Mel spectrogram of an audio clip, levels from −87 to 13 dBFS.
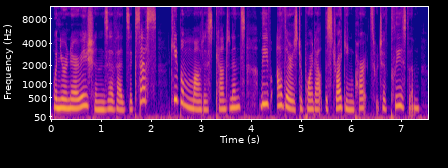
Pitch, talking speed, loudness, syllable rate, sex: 240 Hz, 175 wpm, -18 LUFS, 5.0 syllables/s, female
